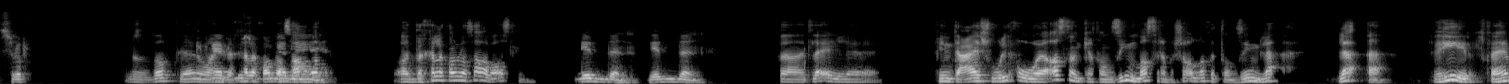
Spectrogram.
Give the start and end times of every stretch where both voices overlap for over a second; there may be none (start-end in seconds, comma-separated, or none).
1.9-3.3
